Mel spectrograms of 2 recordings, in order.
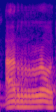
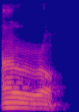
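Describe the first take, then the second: First: The r sound is rolled with a trill. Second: The r sound is held without any trill. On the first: The speaker calls it wrong. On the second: The speaker calls it right. "tapi ar-ro. Tebal"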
